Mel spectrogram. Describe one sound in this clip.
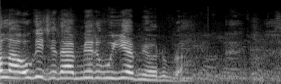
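An elderly woman speaks emotionally close to a microphone.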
